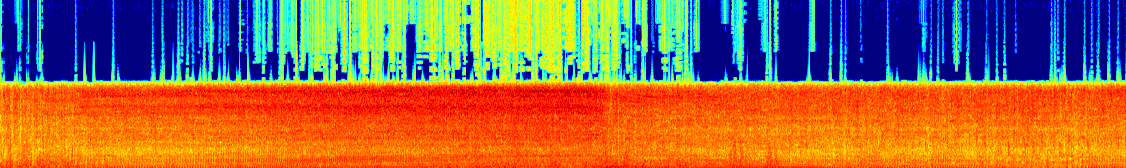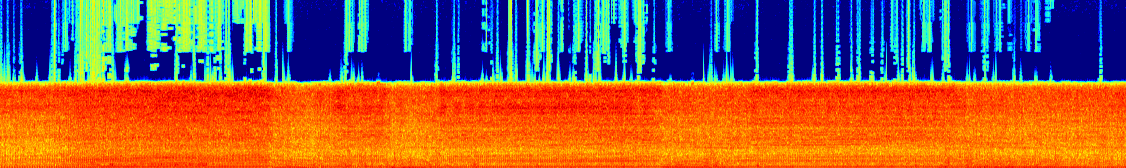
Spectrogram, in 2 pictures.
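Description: Small air-cooled engine of a homemade buggy running loud and buzzy while driving, its pitch climbing as it speeds up and dropping back several times as it eases off.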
